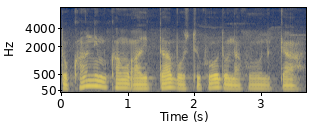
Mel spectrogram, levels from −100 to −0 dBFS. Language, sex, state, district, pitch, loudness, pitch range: Garo, male, Meghalaya, South Garo Hills, 95 Hz, -19 LUFS, 90-115 Hz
